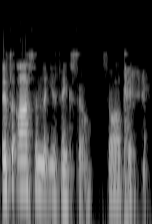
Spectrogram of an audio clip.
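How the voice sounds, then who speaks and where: A woman's voice: fairly low pitch, fairly even intonation, fast, gravelly, slightly rough, highs cut off. A woman interviewing in a friendly, casual, conversational way, with the admiring manner of a fan. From New York, United States. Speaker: podcast interviewer.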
